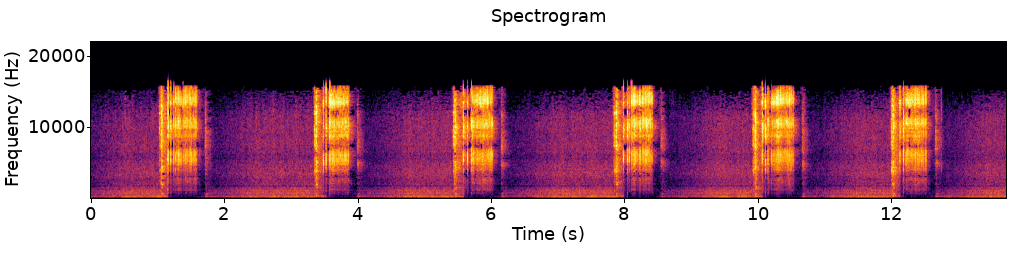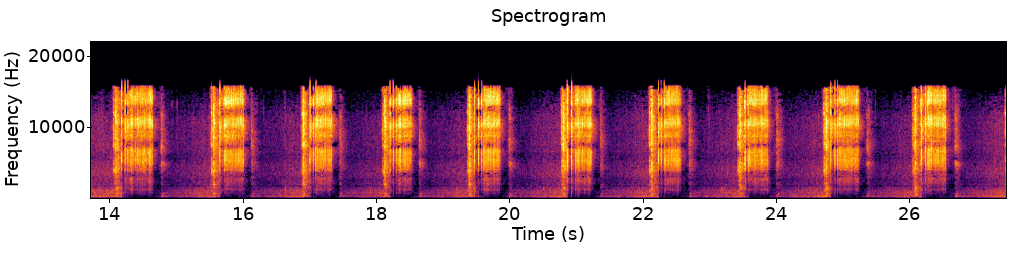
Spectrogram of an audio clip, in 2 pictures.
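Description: MIG welder laying a row of short spot welds along a butt joint in thin auto body sheet metal, the arc crackling in repeated bursts of a second or two with brief breaks between, coming a little faster toward the end.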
